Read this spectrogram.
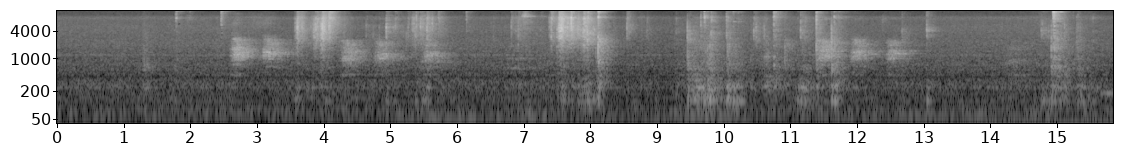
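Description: Scissors snip through a dog's fur.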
